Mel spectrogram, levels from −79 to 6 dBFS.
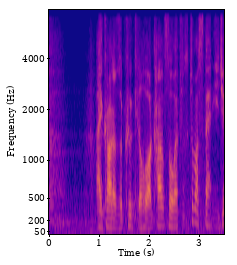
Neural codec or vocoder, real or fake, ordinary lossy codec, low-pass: codec, 16 kHz, about 1 kbps, DyCAST, with the encoder's durations; fake; none; 7.2 kHz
